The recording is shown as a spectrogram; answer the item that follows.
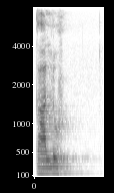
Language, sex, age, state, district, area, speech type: Manipuri, male, 18-30, Manipur, Thoubal, rural, read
